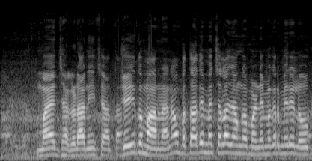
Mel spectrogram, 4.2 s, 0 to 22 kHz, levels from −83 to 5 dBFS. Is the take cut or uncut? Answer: cut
